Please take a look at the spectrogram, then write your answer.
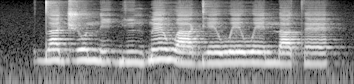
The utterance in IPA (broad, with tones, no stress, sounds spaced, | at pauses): d a˦ d͡ʒ o˦ n i˧ ɡ ĩ˧ ɡ͡b ɛ̃˦ w a˧ ɡ e˧ w e˦ w e˦ n a˦ t ɛ̃˦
